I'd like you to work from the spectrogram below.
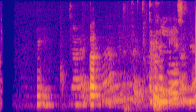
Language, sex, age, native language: Icelandic, other, 12, Icelandic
